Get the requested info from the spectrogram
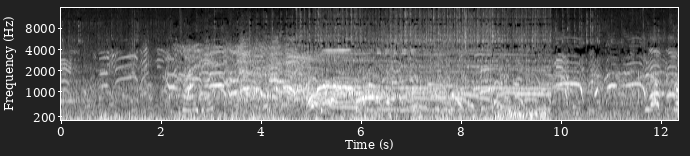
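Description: Football spectators shouting and cheering during a play, many voices overlapping, swelling about two seconds in and easing off near the end.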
